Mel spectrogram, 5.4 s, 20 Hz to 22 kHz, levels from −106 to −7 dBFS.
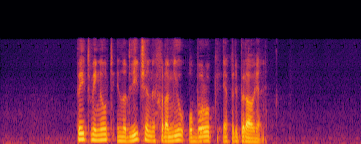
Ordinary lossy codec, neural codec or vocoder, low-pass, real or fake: none; codec, 16 kHz, 1.1 kbps, Voila-Tokenizer; 7.2 kHz; fake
